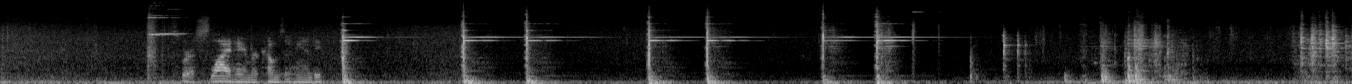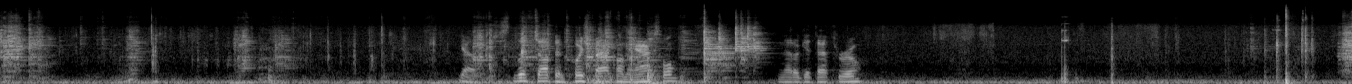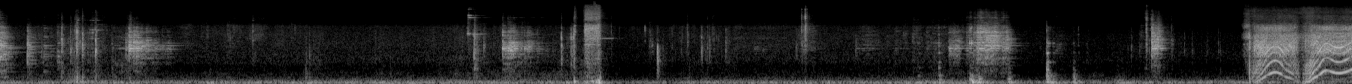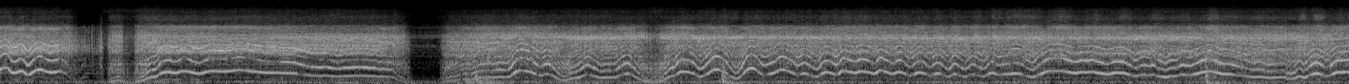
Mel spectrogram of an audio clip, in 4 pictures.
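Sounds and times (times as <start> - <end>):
metal parts and tools clinking: 1.5 - 2.0, 8.2 - 10.4, 31.7 - 33.2
rotary power tool running: 39.5 - 54.0.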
